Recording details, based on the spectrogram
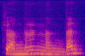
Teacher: इसका उच्चारण करते समय प्राणवायु नाक से बाहर आती है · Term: अनुस्वार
